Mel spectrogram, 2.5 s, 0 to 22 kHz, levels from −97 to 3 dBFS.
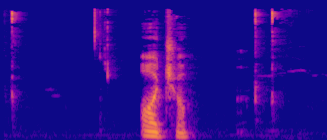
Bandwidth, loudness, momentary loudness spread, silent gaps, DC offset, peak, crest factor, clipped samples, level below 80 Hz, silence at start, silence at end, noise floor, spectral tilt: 17 kHz; -29 LUFS; 16 LU; none; under 0.1%; -6 dBFS; 28 dB; under 0.1%; -74 dBFS; 0.1 s; 0.35 s; -84 dBFS; -4 dB/octave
